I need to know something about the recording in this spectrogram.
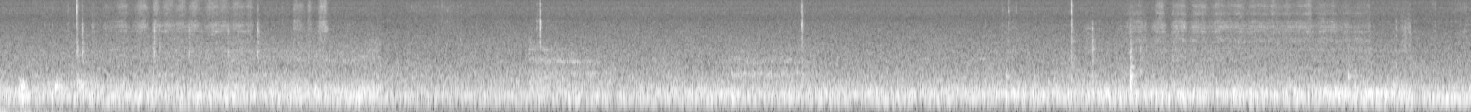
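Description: Fingers rub and smooth a sticker onto plastic with a soft scratchy rustle.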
